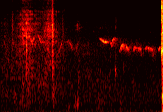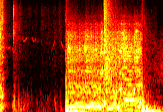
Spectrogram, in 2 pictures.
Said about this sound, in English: Okay, so what we're going to do, we're going to roll the intro music and then we are going to go into a deep dive on our new arrow.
